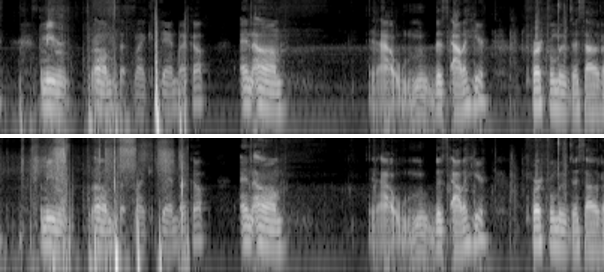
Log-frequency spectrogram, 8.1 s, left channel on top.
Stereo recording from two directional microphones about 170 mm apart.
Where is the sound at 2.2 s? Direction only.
10° right (ahead or behind).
